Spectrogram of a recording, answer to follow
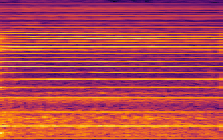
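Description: Oxygen concentrator just switched on, giving a steady high electric buzz with many overtones that eases off slightly.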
